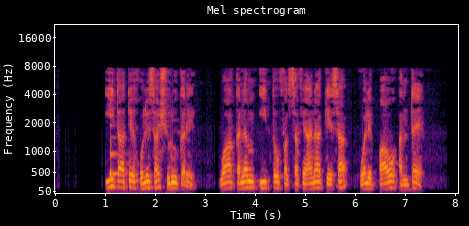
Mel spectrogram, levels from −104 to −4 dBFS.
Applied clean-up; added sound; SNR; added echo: none; Bowed string instrument; 11 dB; none.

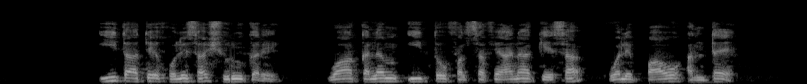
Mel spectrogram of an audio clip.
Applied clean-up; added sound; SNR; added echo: none; none; none; none.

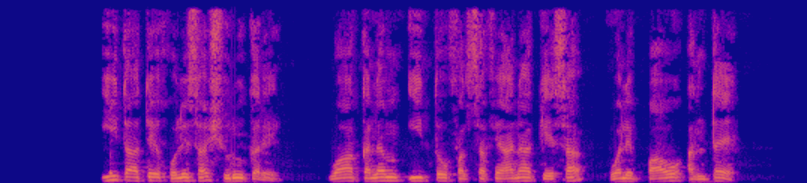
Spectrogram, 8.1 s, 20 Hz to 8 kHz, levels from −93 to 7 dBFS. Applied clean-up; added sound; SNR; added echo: neural mask model DeepFilterNet 3.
